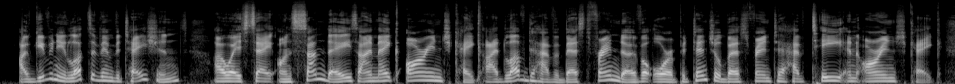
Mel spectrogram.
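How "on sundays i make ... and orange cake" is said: plain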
